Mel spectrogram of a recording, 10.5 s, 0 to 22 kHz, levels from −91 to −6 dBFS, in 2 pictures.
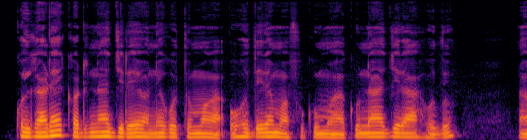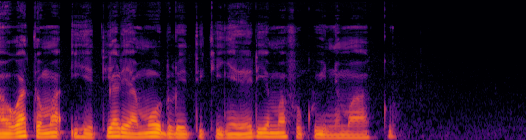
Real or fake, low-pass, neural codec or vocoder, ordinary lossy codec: real; none; none; none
